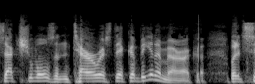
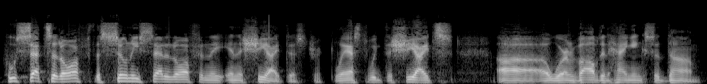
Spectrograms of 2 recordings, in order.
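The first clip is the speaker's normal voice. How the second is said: ordinary delivery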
